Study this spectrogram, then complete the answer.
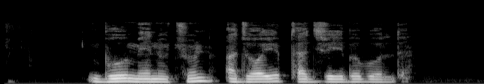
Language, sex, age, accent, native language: Uzbek, male, 25-34, Sirdaryo, Uzbek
